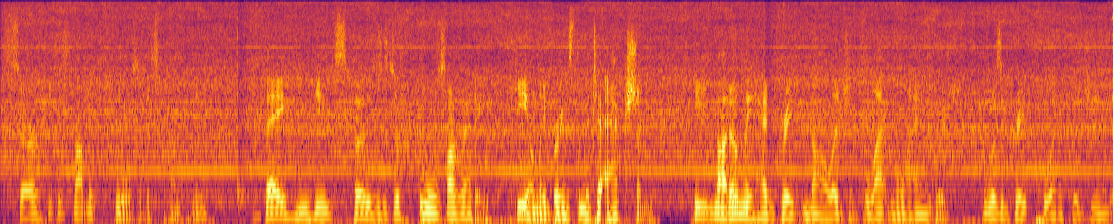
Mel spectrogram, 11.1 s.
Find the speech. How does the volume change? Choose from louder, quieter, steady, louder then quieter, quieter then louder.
louder then quieter.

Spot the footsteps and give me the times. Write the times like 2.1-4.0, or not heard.
not heard.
